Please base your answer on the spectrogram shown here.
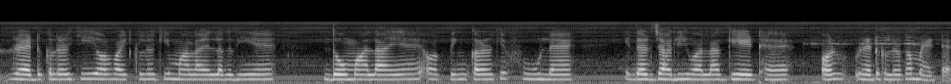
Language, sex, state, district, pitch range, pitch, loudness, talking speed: Hindi, female, Uttar Pradesh, Muzaffarnagar, 230-240 Hz, 235 Hz, -19 LUFS, 195 wpm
